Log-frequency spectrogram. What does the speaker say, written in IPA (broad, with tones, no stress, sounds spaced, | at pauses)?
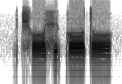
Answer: t͡ʃʰ ɔː˨ xʲ ʊ˦ k ɔː˦ t ɔ˦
